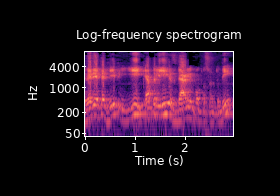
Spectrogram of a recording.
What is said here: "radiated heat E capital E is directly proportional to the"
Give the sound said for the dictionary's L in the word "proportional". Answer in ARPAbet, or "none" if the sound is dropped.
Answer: N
